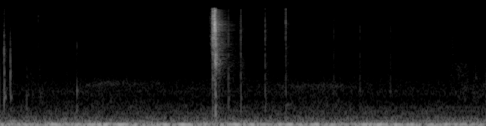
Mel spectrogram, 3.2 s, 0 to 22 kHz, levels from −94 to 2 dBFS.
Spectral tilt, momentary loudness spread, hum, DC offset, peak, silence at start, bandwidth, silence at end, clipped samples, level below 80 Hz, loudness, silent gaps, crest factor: -1.5 dB/octave; 18 LU; none; under 0.1%; -6 dBFS; 0 s; 16.5 kHz; 0 s; under 0.1%; -42 dBFS; -38 LUFS; none; 32 dB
